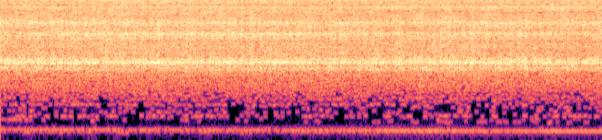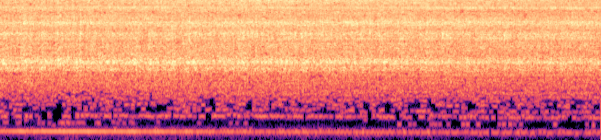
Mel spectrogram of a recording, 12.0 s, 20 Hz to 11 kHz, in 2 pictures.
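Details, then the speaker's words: Trail Mech freehub (Ukraine made, 60 points of engagement), checked after 6–8 months of use: fast, fine, continuous buzzing ratchet as the wheel freewheels, even and crisp with no grinding or skipping; normal, healthy freehub clicking. "Okay guys, pakinggan natin ngayon ang tunog ng trail mech hub after 6 months na nagamit natin. Tingnan natin ngayon siya kung gaano pa rin kaingay ang trail mech."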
